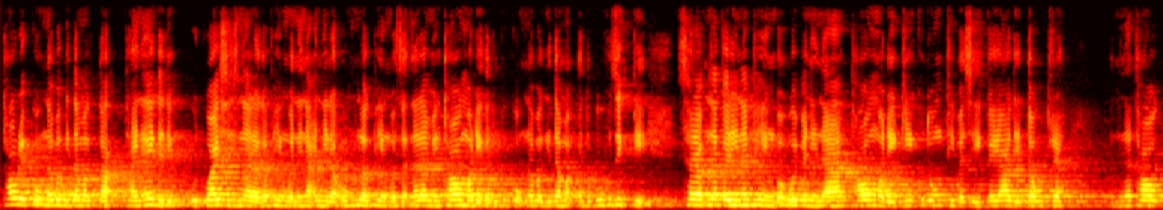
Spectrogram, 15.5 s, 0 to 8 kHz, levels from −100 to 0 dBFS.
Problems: echo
